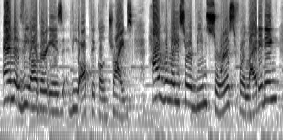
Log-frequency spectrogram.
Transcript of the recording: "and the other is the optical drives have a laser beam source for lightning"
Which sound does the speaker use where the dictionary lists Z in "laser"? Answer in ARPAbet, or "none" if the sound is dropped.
S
